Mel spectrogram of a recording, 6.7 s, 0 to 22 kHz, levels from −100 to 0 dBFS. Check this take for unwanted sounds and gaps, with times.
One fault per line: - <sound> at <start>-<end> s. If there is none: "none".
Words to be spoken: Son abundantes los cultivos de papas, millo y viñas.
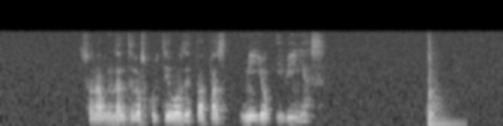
- thud at 5.7-6.2 s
